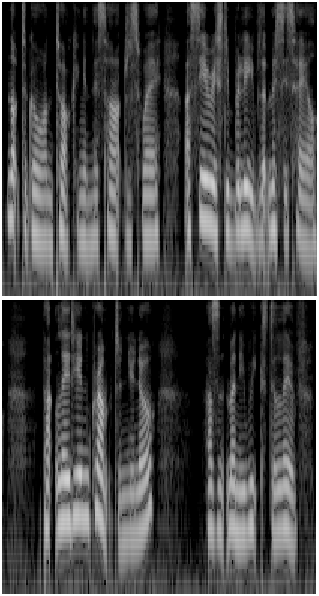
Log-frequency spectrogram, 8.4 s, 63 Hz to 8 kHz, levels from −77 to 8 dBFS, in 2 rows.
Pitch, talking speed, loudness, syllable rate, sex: 180 Hz, 170 wpm, -21 LUFS, 5.3 syllables/s, female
